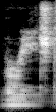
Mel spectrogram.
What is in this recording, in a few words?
"breached", robot vox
